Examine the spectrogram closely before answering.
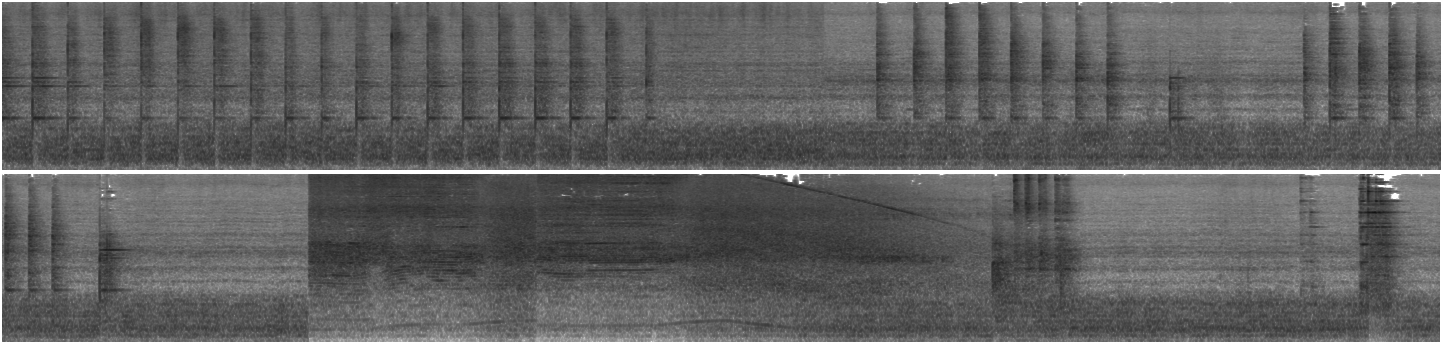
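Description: Hand hammer striking a red-hot steel bar on an anvil in rapid, even blows, about three a second, the anvil ringing with each blow. After about seventeen seconds the blows stop for several seconds and a hiss takes over, then hammering resumes near the end.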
